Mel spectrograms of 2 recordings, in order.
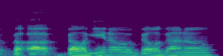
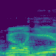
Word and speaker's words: Bellagio: Is it the Belagino? The the which one? The Bellagio?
